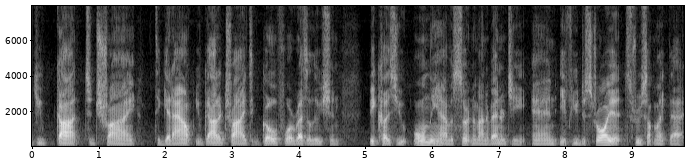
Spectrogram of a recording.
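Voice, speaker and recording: A middle-aged man with a fairly low voice hosts a podcast conversation. He talks in a reflective, emphatic way and comes back to his main points more than once. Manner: reflective, emphatic, repeats key phrases. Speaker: podcast host. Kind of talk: casual interview talk.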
